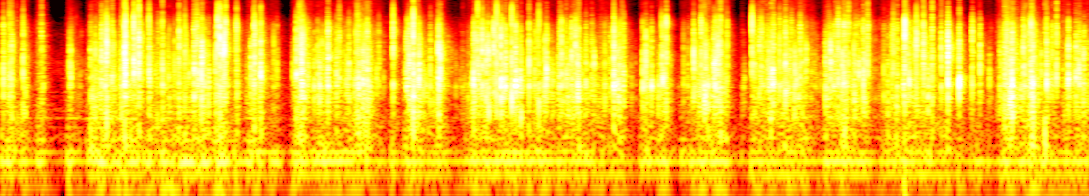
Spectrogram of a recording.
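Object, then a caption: Inflatable plastic air column packaging. A hand-sized clear plastic air column cushion bag, inflatable packaging with air columns, is held in both hands while the fingers squeeze and crinkle its plastic film. The result is dense, bright crackling and crinkling in rapid bursts separated by brief pauses, with little low-end body.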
